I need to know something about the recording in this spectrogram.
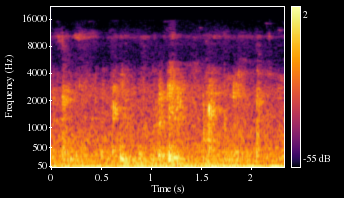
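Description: Footsteps of a crowd walking on a hard floor: short, irregular clicks of shoes, over a steady low hum.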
